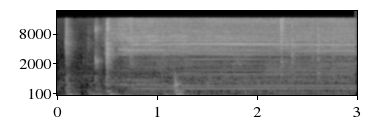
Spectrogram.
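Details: Whirlpool WRX735SDBM00 refrigerator with a cooling fault, compressor relay plugged back in with the control board bypassed for testing: steady low hum with an even fan whir, no clicking or cutting out; compressor and fan running normally, so the control board was found faulty.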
